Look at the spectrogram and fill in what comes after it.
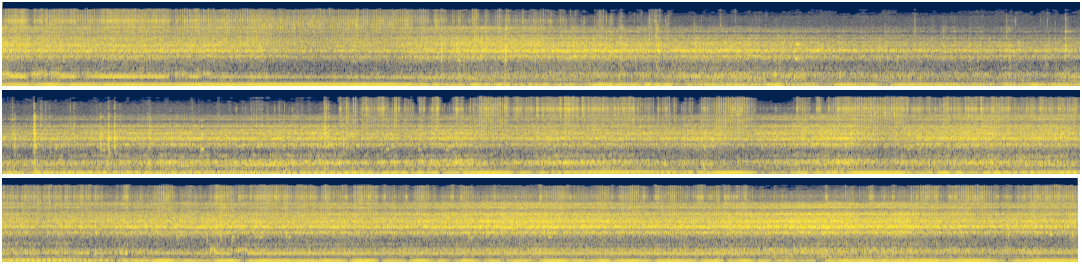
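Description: Open-cockpit sports car engine running hard on a race track, its note falling and rising with throttle and gear changes, with heavy wind buffeting on the microphone.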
